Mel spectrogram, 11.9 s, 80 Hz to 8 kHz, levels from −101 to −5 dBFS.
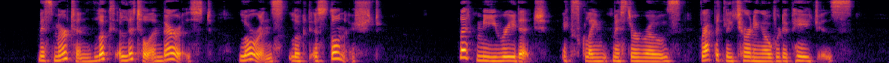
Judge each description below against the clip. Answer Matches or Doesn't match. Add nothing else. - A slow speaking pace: Matches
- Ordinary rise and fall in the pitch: Matches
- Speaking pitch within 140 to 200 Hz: Matches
